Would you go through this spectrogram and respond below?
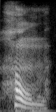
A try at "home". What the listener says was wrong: Right here you said hom. Instead of hom, it's home. Remember, that's an O sound.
